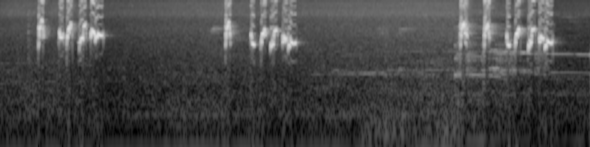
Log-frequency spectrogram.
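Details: Red-whiskered bulbul, a Thai cage bird, song played to excite or train caged birds: three loud bursts of four to six rapid, sharp chirping notes sweeping down and ending in a slurred whistle, each about a second long, with quiet gaps between.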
